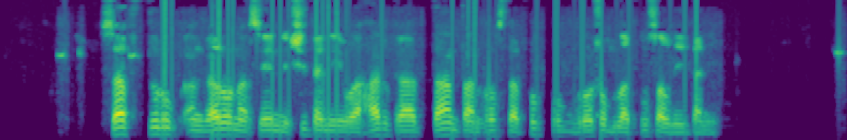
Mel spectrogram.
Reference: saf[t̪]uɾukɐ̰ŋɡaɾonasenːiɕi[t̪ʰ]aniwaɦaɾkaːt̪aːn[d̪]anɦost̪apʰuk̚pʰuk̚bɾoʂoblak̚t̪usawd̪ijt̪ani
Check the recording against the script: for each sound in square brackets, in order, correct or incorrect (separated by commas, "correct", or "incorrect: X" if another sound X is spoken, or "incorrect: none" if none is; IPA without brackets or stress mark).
correct, incorrect: t̪, incorrect: t̪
